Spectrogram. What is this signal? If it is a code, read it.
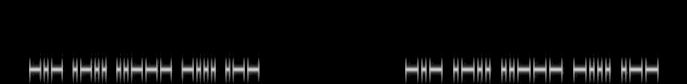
Morse code, heard as a keyed tone, about 32 wpm, 700 Hz. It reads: KL2BW KL2BW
